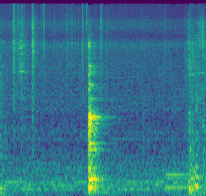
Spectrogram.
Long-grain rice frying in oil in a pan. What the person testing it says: ils tonnent comme du pop-corn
